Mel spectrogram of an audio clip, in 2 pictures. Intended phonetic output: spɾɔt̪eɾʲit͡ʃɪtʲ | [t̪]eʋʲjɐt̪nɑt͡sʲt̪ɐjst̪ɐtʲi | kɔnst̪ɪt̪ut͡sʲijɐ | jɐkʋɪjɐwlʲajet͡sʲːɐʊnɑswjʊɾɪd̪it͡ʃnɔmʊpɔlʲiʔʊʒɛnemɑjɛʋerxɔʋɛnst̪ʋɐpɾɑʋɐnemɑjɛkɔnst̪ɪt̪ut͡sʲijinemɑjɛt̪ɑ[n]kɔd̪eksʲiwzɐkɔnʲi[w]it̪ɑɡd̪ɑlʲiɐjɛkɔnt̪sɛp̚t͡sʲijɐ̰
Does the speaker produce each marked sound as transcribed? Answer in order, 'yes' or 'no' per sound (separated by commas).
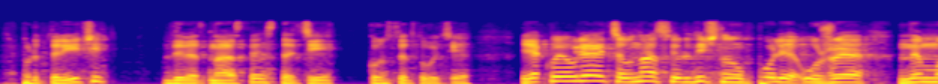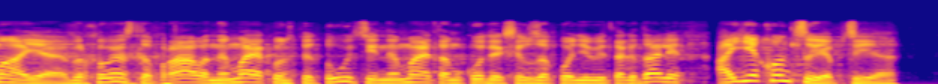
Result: no, no, yes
